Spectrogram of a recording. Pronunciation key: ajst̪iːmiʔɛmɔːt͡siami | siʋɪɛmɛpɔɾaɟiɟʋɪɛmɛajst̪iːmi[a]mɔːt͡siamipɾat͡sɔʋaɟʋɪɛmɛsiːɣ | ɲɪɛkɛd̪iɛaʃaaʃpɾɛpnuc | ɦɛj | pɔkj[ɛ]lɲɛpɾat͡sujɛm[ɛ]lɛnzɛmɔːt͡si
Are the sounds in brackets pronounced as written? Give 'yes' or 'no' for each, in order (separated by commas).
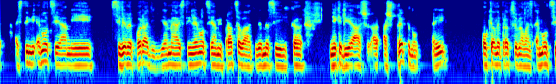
no, no, yes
